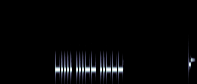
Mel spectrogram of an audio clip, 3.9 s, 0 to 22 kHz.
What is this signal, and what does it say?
Morse code, heard as a keyed tone, about 40 wpm, 700 Hz. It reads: 632
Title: Common Cut Numbers - 3-Digit 40wpm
